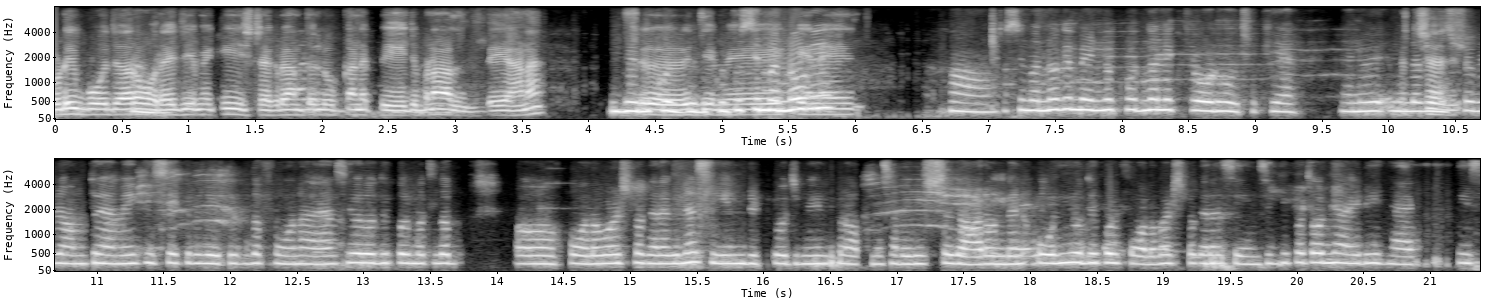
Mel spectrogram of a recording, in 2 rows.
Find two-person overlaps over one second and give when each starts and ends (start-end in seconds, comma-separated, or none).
4.4-5.8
